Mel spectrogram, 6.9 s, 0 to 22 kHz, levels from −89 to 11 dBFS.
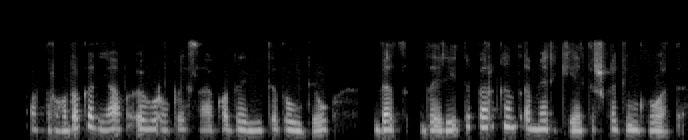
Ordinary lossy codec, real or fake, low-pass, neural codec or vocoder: Opus, 16 kbps; real; 7.2 kHz; none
